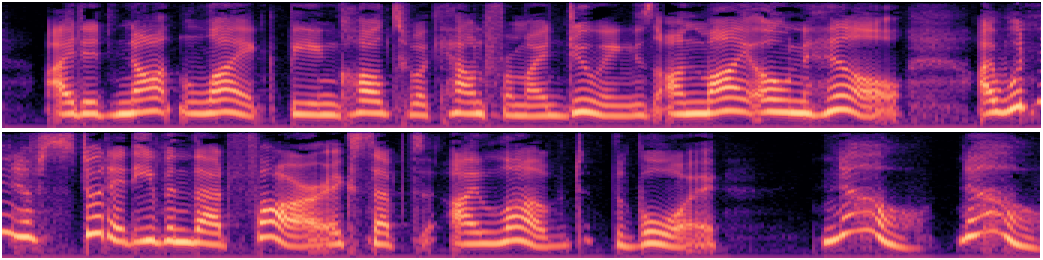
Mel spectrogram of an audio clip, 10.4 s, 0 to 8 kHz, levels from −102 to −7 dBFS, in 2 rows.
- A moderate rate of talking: Yes, average, 175 wpm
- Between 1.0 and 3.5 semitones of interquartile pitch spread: No, average, 4.6 semitones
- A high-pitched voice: Yes, very high, 250 Hz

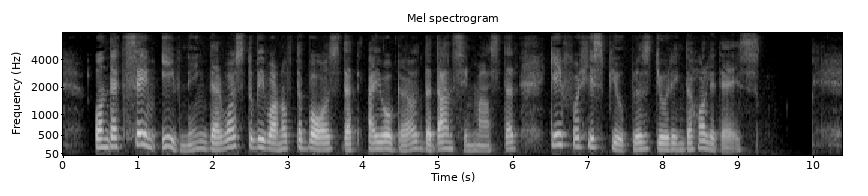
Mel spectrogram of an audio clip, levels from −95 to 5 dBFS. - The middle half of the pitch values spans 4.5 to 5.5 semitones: Yes, average, 5.2 semitones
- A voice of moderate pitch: Yes, medium, 165 Hz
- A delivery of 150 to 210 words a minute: No, average, 140 wpm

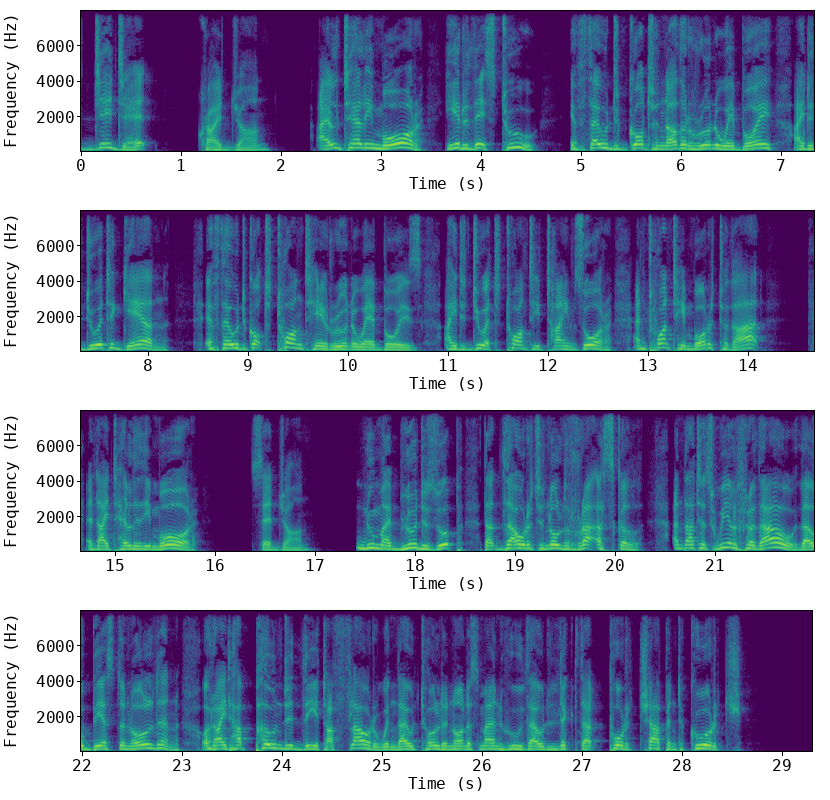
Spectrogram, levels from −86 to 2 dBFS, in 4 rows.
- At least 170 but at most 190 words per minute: Yes, average, 180 wpm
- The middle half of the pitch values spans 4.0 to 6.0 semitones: Yes, average, 4.5 semitones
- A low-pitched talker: No, medium, 175 Hz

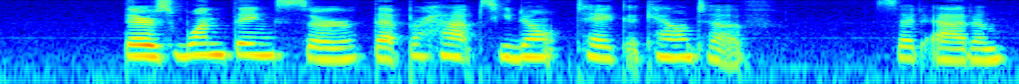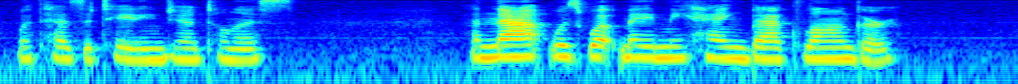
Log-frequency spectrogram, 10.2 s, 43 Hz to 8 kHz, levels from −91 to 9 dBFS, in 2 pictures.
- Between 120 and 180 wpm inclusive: Yes, average, 145 wpm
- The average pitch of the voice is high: Yes, high, 220 Hz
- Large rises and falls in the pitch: No, narrow, 2.4 semitones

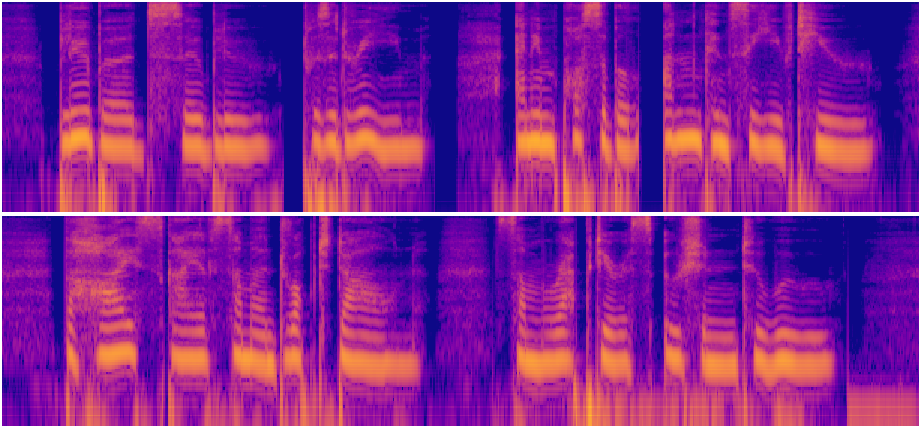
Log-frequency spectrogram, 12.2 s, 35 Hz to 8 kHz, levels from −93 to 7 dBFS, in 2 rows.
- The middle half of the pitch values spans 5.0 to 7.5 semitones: No, average, 2.7 semitones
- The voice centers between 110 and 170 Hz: No, high, 195 Hz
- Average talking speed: No, slow, 120 wpm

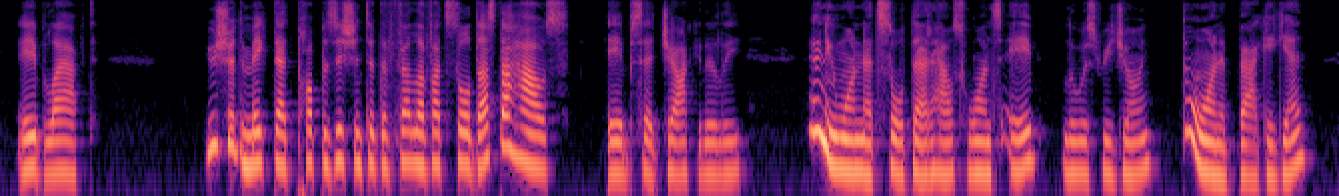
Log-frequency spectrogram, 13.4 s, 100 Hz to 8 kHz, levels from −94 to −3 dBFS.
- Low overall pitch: No, medium, 180 Hz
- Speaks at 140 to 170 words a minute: Yes, average, 150 wpm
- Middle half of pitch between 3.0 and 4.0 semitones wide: Yes, average, 3.7 semitones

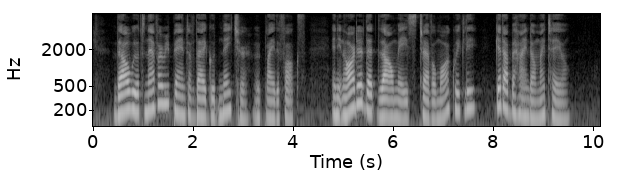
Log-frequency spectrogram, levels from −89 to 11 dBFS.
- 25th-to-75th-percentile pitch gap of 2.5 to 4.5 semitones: No, average, 4.9 semitones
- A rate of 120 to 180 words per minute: Yes, average, 155 wpm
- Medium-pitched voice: Yes, medium, 160 Hz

